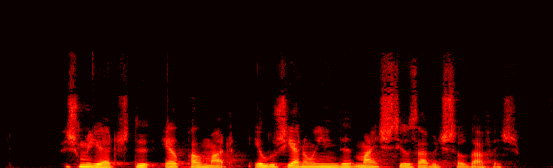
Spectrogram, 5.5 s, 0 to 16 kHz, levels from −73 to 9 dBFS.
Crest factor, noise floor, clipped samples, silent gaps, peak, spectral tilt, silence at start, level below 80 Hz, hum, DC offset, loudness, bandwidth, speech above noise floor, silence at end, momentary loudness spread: 16 dB; -67 dBFS; under 0.1%; none; -6 dBFS; -6.5 dB/octave; 0.65 s; -58 dBFS; none; under 0.1%; -24 LUFS; 11 kHz; 44 dB; 0.4 s; 9 LU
